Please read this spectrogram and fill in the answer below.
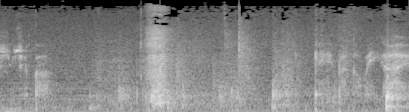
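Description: A woman whispering under her breath, with soft footsteps in oversized shoes on carpeted stairs and one sharp thud near the end.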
